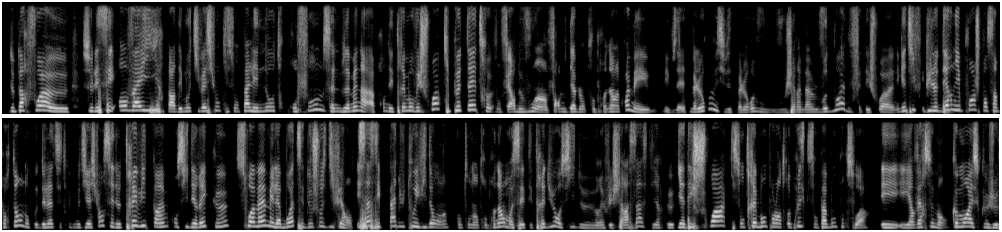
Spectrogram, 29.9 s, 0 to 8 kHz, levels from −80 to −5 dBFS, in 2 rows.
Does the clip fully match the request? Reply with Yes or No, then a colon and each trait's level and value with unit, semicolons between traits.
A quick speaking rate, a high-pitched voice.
Yes: fast, 280 wpm; very high, 250 Hz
